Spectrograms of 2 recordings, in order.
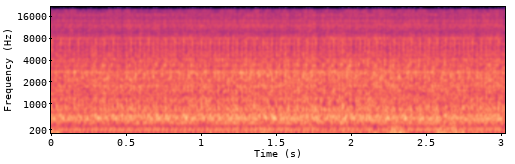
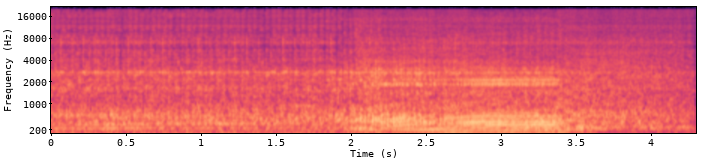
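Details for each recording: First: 1982 Evinrude 9.9 hp long-shaft two-stroke outboard, new thermostat and water pump, warming up: busy, buzzy crackling idle, steady level, perked up and idled a little higher with mixture screw back to middle; clean, even idle, good mixture. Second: 1982 Evinrude 9.9hp long shaft outboard, reassembled after paint, thermostat, water pump and crank seal work, idle turned down lower: a rough idle chatter sags in pitch and dies. It stalls; owner suspects a fuel issue and plans to raise the idle and retest.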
